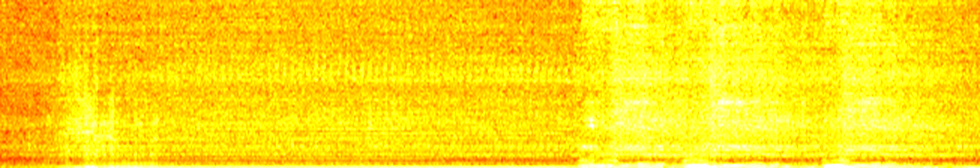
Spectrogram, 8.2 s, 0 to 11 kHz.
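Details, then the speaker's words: 2000 Mazda Bravo B2000 van converted to LPG, very high kilometres: steady idle then sharp throttle blips, engine uneven and lumpy, slight hissing near converter; rough running misfire, MCV secondary dashpot suspected, possibly exhaust leak, not confirmed. "now the car has a bit of a it does have a bit of a roughness or maybe there's an exhaust leak or something"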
